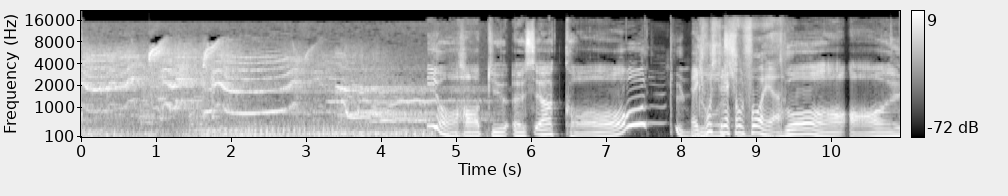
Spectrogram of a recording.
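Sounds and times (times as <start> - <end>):
whales communicating with song underwater: 0.0 - 5.4
constant low murky underwater rumble: 0.0 - 5.7
speech: 4.8 - 10.9.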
